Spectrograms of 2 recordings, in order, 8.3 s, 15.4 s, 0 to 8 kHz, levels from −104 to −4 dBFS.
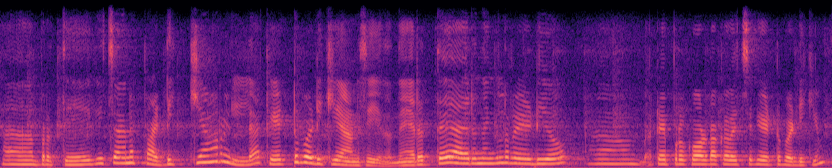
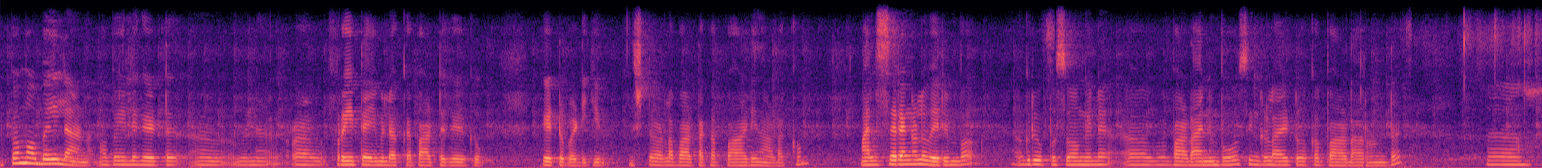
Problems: none marked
